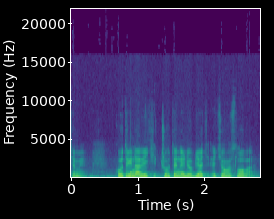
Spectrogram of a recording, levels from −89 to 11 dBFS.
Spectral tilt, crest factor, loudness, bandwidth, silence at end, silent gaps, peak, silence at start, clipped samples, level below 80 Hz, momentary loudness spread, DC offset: -7.5 dB/octave; 16 dB; -17 LUFS; 10.5 kHz; 0 s; none; -2 dBFS; 0 s; under 0.1%; -42 dBFS; 14 LU; under 0.1%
